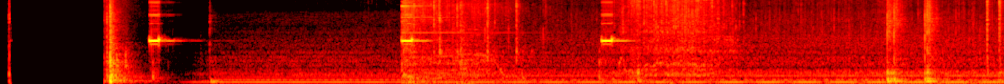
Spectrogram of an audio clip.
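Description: microwave oven heating food

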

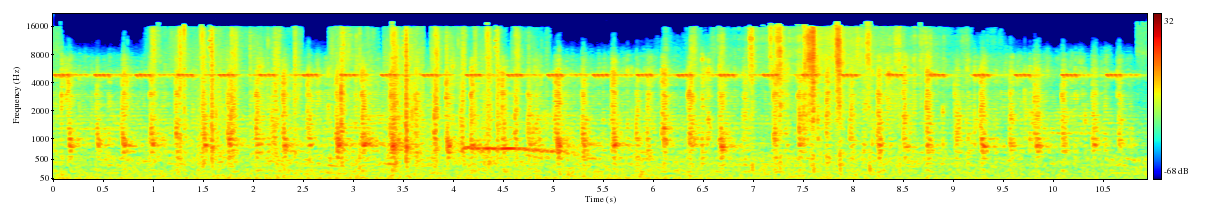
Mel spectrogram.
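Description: horses' hooves clip-clopping

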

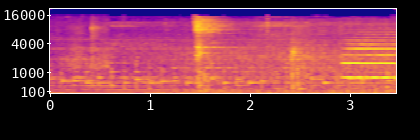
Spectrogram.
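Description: train ride ambience

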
